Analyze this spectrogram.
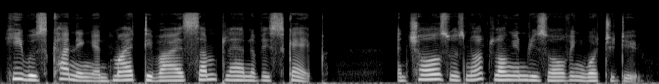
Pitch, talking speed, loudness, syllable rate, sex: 195 Hz, 180 wpm, -17 LUFS, 4.9 syllables/s, female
